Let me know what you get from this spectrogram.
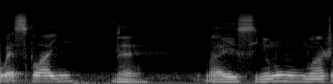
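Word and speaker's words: Wesclay: O nome do meu irmão é Wesley. Wesley. Escreve Wesley. Wesley. W-E-S-C-L-A-Y.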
